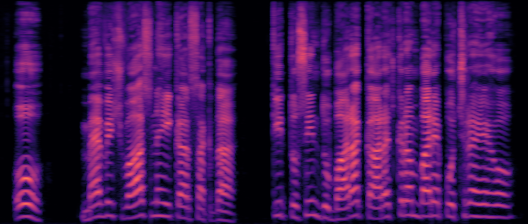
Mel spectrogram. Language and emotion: Punjabi, disgusted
